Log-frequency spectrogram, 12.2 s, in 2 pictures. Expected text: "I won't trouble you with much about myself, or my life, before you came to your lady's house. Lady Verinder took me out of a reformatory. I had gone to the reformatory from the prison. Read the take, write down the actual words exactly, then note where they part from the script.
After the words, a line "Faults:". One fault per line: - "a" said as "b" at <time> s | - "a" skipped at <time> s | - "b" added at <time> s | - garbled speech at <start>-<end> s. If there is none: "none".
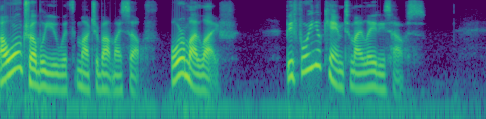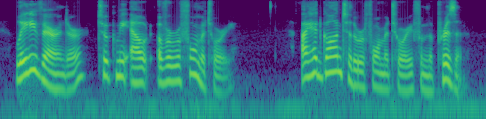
"I won't trouble you with much about myself, or my life, before you came to my lady's house. Lady Verinder took me out of a reformatory. I had gone to the reformatory from the prison.
Faults:
- "your" said as "my" at 4.4 s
